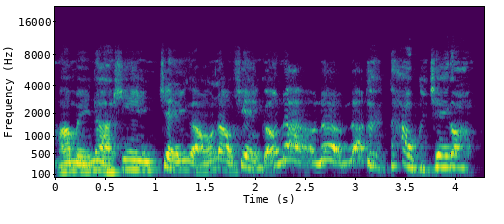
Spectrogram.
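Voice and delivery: rising to a shouted no, no; frantic denial. Acted. Grieving person yelling in denial that mama is gone.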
